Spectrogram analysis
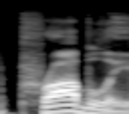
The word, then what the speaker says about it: probably: the whole word into probably or probably. Deliberately hit all three distinct beats. Prob a bly.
